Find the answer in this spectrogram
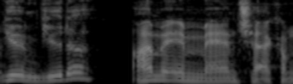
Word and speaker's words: Manchaca: No, but it's weird though, because down there you got to say Manchac, because that's just how they pronounce it. That's how Texans pronounce it. Right. And I'm Hispanic, so I'm like Manchaca just makes sense. I always say Manchaca. Yeah, Manchaca, right? But it's not. It's Manchac.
